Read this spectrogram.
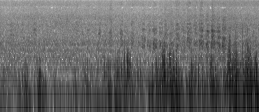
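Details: Chocolate Labrador named Bear panting during a Sunday morning walk: rapid, rough huffing breaths, roughly four per second, growing louder toward the end, with outdoor background noise.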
